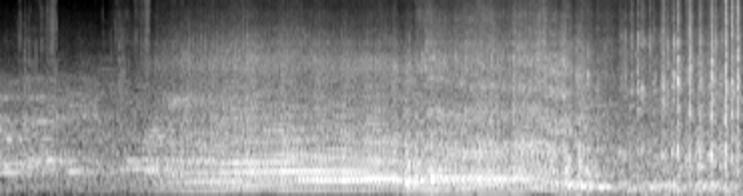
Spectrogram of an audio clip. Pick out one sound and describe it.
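A drag racing car revs hard while spinning its tyres.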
